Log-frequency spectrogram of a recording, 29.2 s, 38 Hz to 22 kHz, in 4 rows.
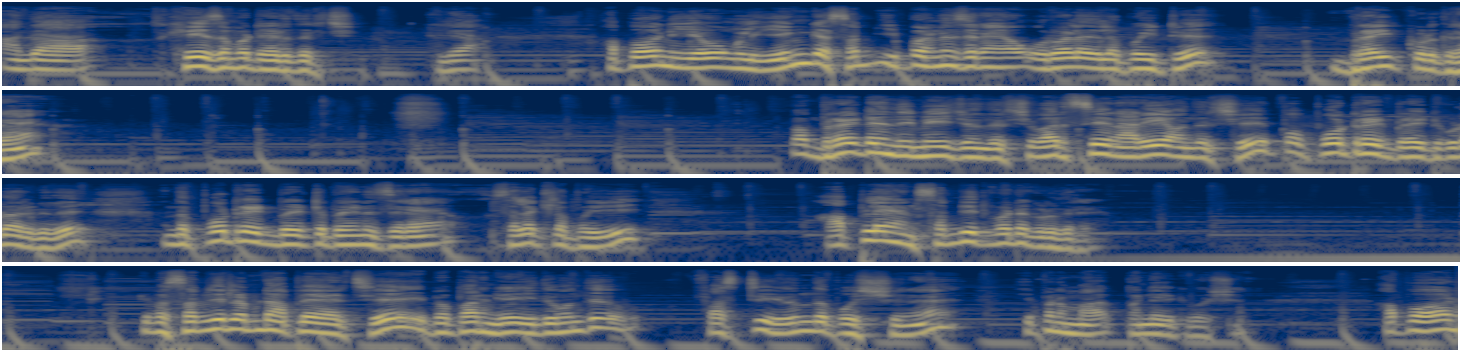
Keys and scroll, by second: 25.7 shift+Delete.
